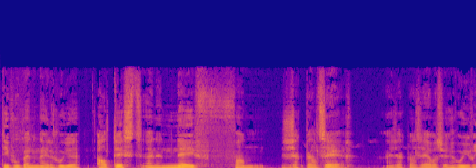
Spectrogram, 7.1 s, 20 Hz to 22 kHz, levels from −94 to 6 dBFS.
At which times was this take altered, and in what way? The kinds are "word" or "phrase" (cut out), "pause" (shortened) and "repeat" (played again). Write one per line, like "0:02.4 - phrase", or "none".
none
